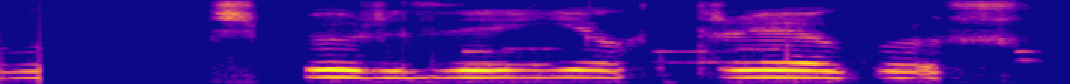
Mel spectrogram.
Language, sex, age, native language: Icelandic, female, 7, Icelandic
